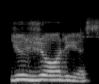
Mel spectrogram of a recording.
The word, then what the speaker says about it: usurious: extortion का लिख लेते हैं, कोई बात नहीं अपन, यूजर और यूजोरियस, इसको यूजोरियस प्रोनाउंस करते हैं, मतलब यूजोरियस थे, मतलब वो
